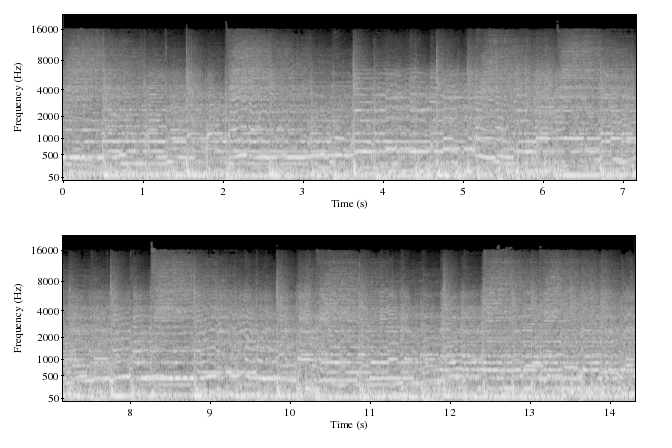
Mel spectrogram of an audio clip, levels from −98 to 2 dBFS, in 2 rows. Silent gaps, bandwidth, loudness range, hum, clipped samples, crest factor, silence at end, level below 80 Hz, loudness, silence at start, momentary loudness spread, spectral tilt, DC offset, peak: none; 15 kHz; 1 LU; none; under 0.1%; 10 dB; 0 s; -18 dBFS; -11 LUFS; 0 s; 1 LU; -5.5 dB/octave; under 0.1%; 0 dBFS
